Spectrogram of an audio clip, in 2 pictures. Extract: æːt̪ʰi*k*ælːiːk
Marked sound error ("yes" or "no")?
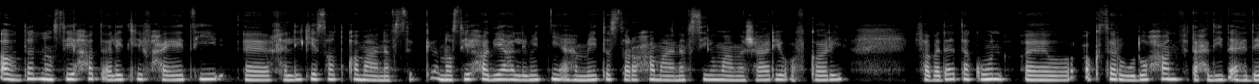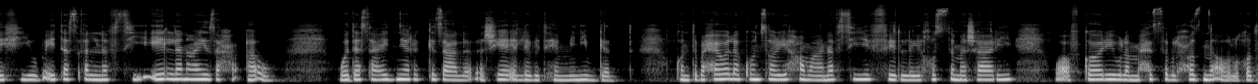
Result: yes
